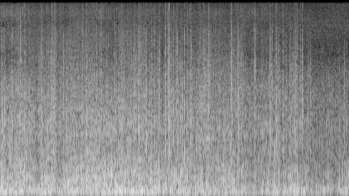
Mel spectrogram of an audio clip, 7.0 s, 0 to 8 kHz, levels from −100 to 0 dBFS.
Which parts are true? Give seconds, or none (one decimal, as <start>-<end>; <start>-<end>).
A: 0.0-0.6; 1.9-2.4; 2.9-4.1; 4.7-7.0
